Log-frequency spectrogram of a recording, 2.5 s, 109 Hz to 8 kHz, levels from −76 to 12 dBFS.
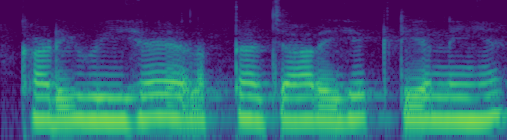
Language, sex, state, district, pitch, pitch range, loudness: Hindi, female, Bihar, West Champaran, 205 Hz, 200-210 Hz, -14 LUFS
